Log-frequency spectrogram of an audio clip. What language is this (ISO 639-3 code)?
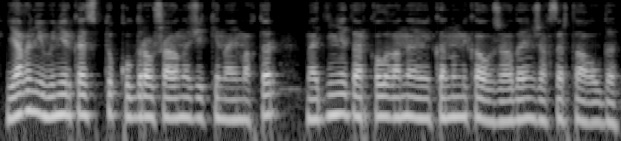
kaz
